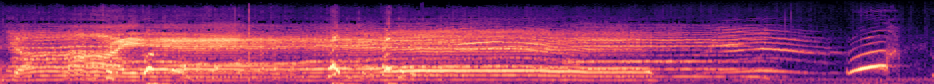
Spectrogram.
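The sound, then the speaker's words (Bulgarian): A cat that has climbed onto a window lets out a long, drawn-out yowling meow lasting several seconds, loud, followed after a brief pause by a couple of short rising meows. “Та котка на прозореца ни се покатерила.”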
